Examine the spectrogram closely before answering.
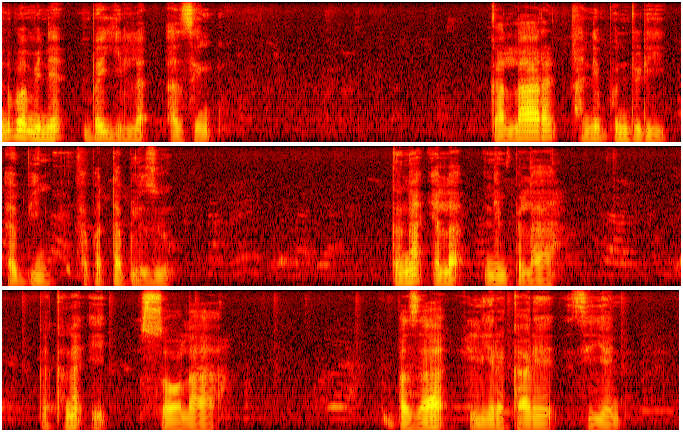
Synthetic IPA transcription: nʊ˦ba˦mɪ˨nɛ˦ | ba˦jḭ˨lːa̰˦ | a˨zɪ˨ŋ | ka˨laː˦ɾɪ˦a˨nɪ˦bʊ˦n˦du˦ɾi˦a˨bi˦ŋa˨ba̰˨ta˦bʊ˨lzu˦˨ | ka˨ŋa˦ʔɛ˨la˨nɪ˦m˦pɪ˨laː˨˦ | ka˨ka˨ŋa˦ʔɪ̰˨ | sɔː˦laː˨˦ | ba˨zaː˨˦lɪ˨ɾa˦kaː˨ɾɪ˦ɛ˦z̥i˨jɛ˦˨n˨

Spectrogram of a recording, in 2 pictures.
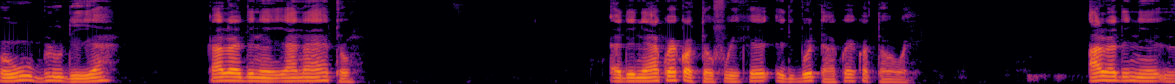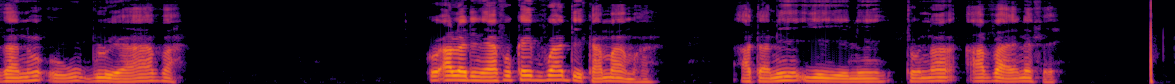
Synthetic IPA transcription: o˨wu˦blu˦de˨ja˦ | ka˦lʊ˦ɛ˨dɪ˨nɪ˨ja˧nã˦ɛ˦tʊ˨ | ɛ˨dɪ˨nɪ˨a˨˦kʊ˦ɛ˦kɔ˨tɔ˨fu˨e˨kɛ˦e˨di˨ɡ͡bo˦ta˨kʊ˦ɛ˦kɔ˨tɔ˨wɛ˨ | a˦lɛ˨dɪ˦nɪ˧˨za˨nʊ̃˦ʔo˨wu˦blo˨e˨a˨˦va˦˨ | kʊ˦ʔa˦lʊ˦ɛ˨dɪ˨˦nɪ̃˧a˨fʊ˦ka˦i˦vu˦a˦dɪ˦˨ka˨˦mã˦˨mã˨ | a˨ta˨mĩ˦je˨je˨nɪ˨tʊ˨nã˦a̰˦va˦˨ɛ˨˦nɛ˦˨fɛ˨

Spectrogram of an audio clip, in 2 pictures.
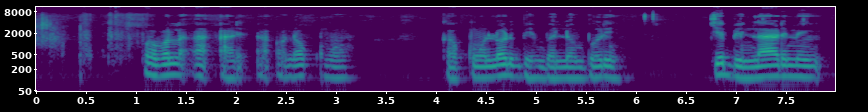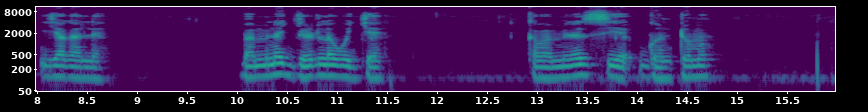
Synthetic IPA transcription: pɔ˦bʊ˦la˦ʔa˨a˨ɾɪ˨a˨ʔɔ˨nɔ˦kʊ̃˨ɔ˦ | ka˨ku˨ŋɔ˨lɔ˦ɾɪ˦bi˨n˨ba˨lo˨mbo˨ɾi˦ŋ | t͡ʃɛ˦bi˨nlaː˦ɾɪ˦mɪ˦nja˦ɣa˨lɛ˨ | ba˨mɪ˦nɛ˦d͡ʒɪ˨ɾɪ˦la˦wʊ˨d͡ʒɛ˨ | ka˨ba˨mɪ˨nɛ˦si˦ɛ˨ɡo˨nto˦mo˦

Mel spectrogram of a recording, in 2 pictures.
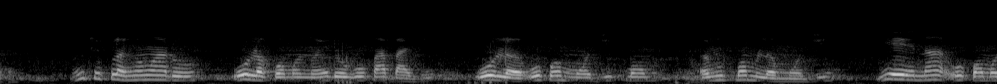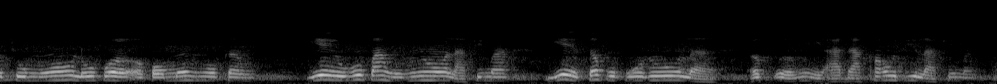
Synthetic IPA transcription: ŋũ˦t͡ʃu˦k͡plə˨ɲɔ̃˦ŋ˦a˦ɖə˦wʔo˦lə˨xɔ˨mə˨nɔ̃˨e˦ɖə˦wo˦ɸa˦ba˨d͡ʑi˦wo˦lə˨wʔo˦ɸə˦mɔ̃˨d͡ʑi˦k͡pɔ˦mə˨nũ˦k͡pɔ˦mlə˨mɔ̃˨d͡ʑi˦ | je˦nã˦wo̰˦xɔ˨mə̃˨t͡ʃo˨mũ˨a˦wo˦lə˨wo˦ɸə˦˨xɔ˨mɔ̃˦ŋũ˦wo˦kə˦ŋũ˦ | je˦wo˦ɸa˦ɦũ˨ɦũ˦i˦ɦɔ̃˦la˨fi˦mã˦ | je˦˨sə̃˦ɸo˨ɸo˦ɖə˦wo˦lə˨ | mĩ˨a̰˨ɖa˨ka˦wo˦d͡ʑi˦la˨fi˦mã˦

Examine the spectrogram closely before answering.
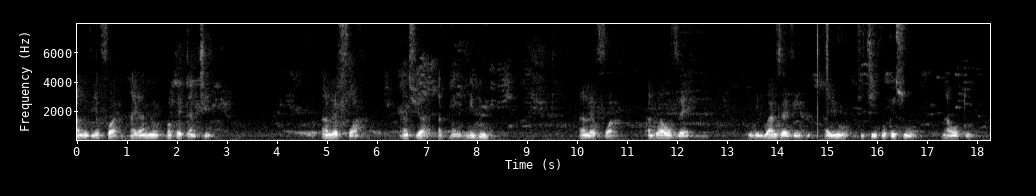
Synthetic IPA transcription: a˨lu˨vi˦ɛ˦fɔ˦˨a˨a˨ja˦nũ˦wɔ˦pɛ˦t̪ã˨t͡ʃe˨ | a˦lɛ˨fɔ˨a˨ | a˦si˦a˨a˨k͡po˨ɲĩ˦ɖu˦ | a˦lɛ̰˨fɔ˨a˨ | a˨ɖo˦a˦wo˦vɛ˨ | i˨bi˨ɡ͡bo˦a˦zɛ˨vi˨a˨jo˦t͡ʃi˦t͡ɕi˦ko˦ke˦su˦˨ | nã˦wo˦t̪o˨

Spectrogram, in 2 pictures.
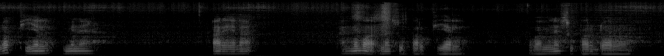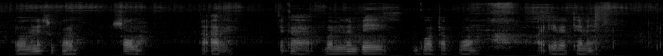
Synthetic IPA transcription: lɔ˦pʰɪ˨jɛ˦lmɪ˦nɛ˦ | a˨ɾɪ˨˦la˦ | kʰa˨nʊ˦ba̰˨na˦su˨pa˦ɾɪ˦pɪ˨ɛ˦l | ka˨ba˨mɪ˦nɛ˦su˨pa˦ɾdɔ˦ɾ | ka˨ba˨mɪ˦nɛ˦su˨pa˨ɾɪ˦ | sɔ˦la˨ | a̰˨ʔa˨ɾɪ̰˨ | t͡ʃɛ˦ka˨ba˨mɪ˦nɛ˦be˦ | ɡɔː˦ta˨pʊ˦ɔ˨ŋ | a̰˨ʔɪ̰˨ɾɛ˨tʰɛ˦nɛ˨

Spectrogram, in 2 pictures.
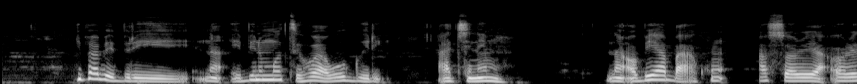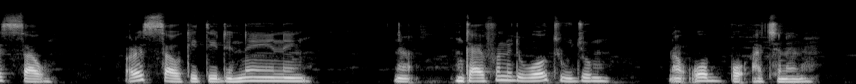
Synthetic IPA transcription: mĩ˦pʰa˦be˨bɾeː˨nã˨ʔe˨bi˦nʊ̃˦mʊ̃˦tʰɪ˨ɦɔ˦a˨wɔ˦ɡʷe˨ɾḭ˨ | a̰˨t͡ɕʰɪ˨nɪ̃˦mʊ̃˨ | nã˨ʔɔ˨bɪ˦a˦ba̰ː˨kʰʊ̃˦ | a˦sɔ˦ɾɪ˦a̰˨ʔɔ˦ɾɪ˦sa˨w | ɔ̰˨ɾɪ˦sa˨wkʰe˨tʰe˨dɪ˨nɪ̃˦nɪ̃˦n | nã˨ | ŋ̩˨kʰa˨ɪ˨fʊ˦nʊ̃˦dɪ˨wɔ˦tʰu˨d͡ʑo˦m | nã̰˨wʔɔ˦bɔ̰˨ʔa˨t͡ɕʰɪ˨nɪ̃˨nʊ̃˦

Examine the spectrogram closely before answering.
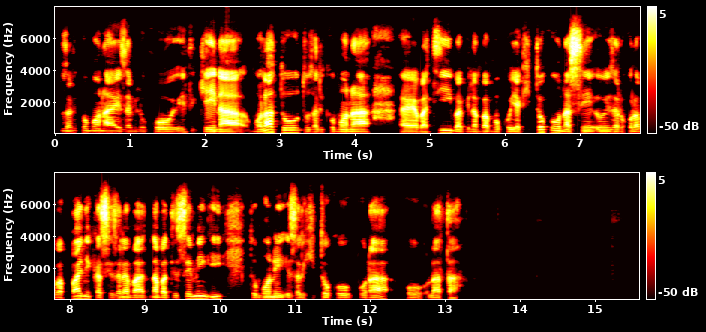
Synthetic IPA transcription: to˨za˨li˦ko˨mɔ˦na˨e˨za˦bi˨lɔ˦kɔ˦e˨ke˨i˦na˨mo˨la˦to˦to˨za˨li˦ko˨mɔ˦na˨ | ba˨tʰi˦ba˨bi˨la˨mba˦mɔ˦kɔ˦ja˨ki̥˨tɔ˦kɔ˦na˨se˦o˦jo˦e˨za˦lo˨ko˦la˨ba˨pa˦ɲe˦ka˨si˨e˨za˨li˦˨na˨ba˨de˨se˦mi˦ŋɡi˦to˨mɔ˦ni˦e˨za˨li˦ki˨tɔ˦kɔ˦po˦na˨ | ko˨la˦ta˨

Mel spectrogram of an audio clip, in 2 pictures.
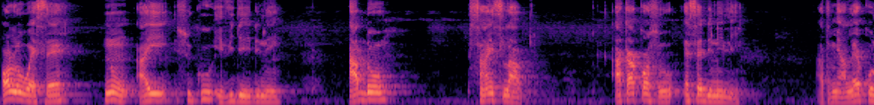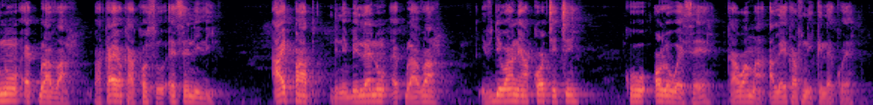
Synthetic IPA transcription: ɔ˦lʊ˦wɛ˨sɛ˦ | nʊ̃˦a̰˨jɪ˦su˨ku˦e˨vi˦d͡ʒe˨dɪ˨nɪ̃˦ | a˨dʊ˦ | sã˦nsla˨b̚ | a̰˨ka˦kɔ˦sʊ˨ɛ˦sɛ˦dɪ˨nɪ̃˨lḭ˨ | a̰˨tʊ˨mɪ˨a˨lɛ˦kʊ˦nʊ̃˦ɛ˨k͡pla˨va˨ | ba̰˨ka˦jɔ˦ka˨kɔ˦sʊ˨ʔɛ˦sɛ˦ni˨lḭ˨ | a˦i˦pa˨ddɪ˨nɪ˨bɪ˨˦lɛ˦nʊ̃˦ʔɛ˨k͡pla˨va˦˨ | e˨vi˦do˦wa˦nɪ̃˨˦a˨kɔ˦t͡ʃɪ˦t͡ʃɪ˦ | kʊ˦ɔ˦lʊ˦wɛ˨sɛ˨˦ka̰˨wa˦mã̰˨ʔa̰˨lɛ˦ka˦fɪ˦ni˨ke˦lɛ̰˨kʊ˨ɛ˦

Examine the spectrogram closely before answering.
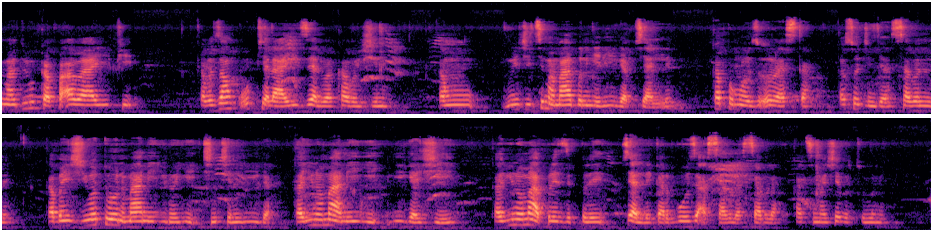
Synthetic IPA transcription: tɨ˨ma˨du˦ɾu˦ka˨pa̰˨ʔa˦baː˦ji˦pi˦e˦ | ka˨bɛ˨za˦ŋkʊ̰˦ʔʊ˦pi˦ɛ˨la˨ji˦zɛ˦lɨ˨ba˨ka˦bɨ˨ʒɪ˦nɨ˨ | ka˨ | mɨ˨nʒi˨ti˦ma˨maː˦ɡ͡bɨ˦n˦jɛ˨liː˦ɡa˨pi˨ɛ˨lːɨ˦ | ka˦pɨ˦mo˦˨zʊ˦ʔʊ˦ɾa˨sɨ̥˨ka˨ka˨so˦d͡ʒɪ˨ndɛ˨n˨sa˦bɨ˦n˦lɨ˨ | ka˨bɨ˨nʒi˨˦wo˦toː˦nɨ˨maː˦mi˦ji˦no˦jɛ˦t͡ʃi˦n˦t͡ʃi˦n˦liː˦ɡa˨ka˨ji˦no˦maː˦˨mi˦˨liː˦ɡa˨ʒeː˨˦ | ka˨ji˦no˦maː˦˨pɨ˦lɨ˦zɨ˨pɨ˨lɨ˦pi˦ɛ˨lːɨ˨ka˨dɨ˨boː˦za̰˦ʔa̰˨sa˦bɨ˦la˨sa˦bɨ˦la˨ka˨tɨ˨ma˨ʒɛ˦bɨ˨toː˦nɨ˨

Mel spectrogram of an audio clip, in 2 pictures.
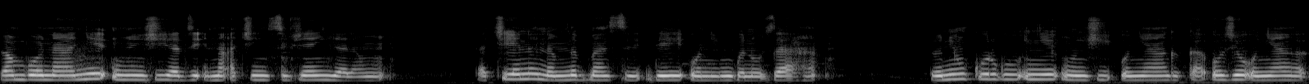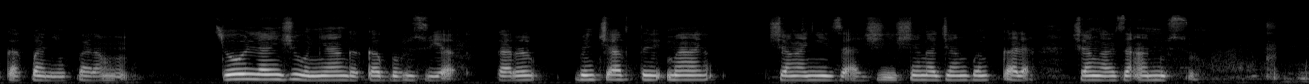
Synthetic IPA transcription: ka˨m̩˦bo˨˦naː˨ɲɛ˦ŋu˨n̩˦ʒi˦ja˨dɪ˦ʔna̰˨ʔt͡ʃi˦n˦sɨ˦vɛ˦n˦jɛ˨la˨ŋu˦ | ka˨t͡ʃe˦nɨ˦nɨ˨m˦nɨ˦ba˦nsɨ˦deː˦ʔo˨ni˦ŋ͡mɡ͡bɨ˨no˨zaː˦ɦa˦ | d̥o˨ni˦ŋ˦ku˦ɾɨ˦ɡu˦ɲɛ˦ŋu˨n˦ʒi˦o˨ɲa˦ɡa˨a̰˨ʔo˦ʒɛ˦o˨ɲaː˦ŋɡa˨ka˨k͡pa˦ni˨ŋ͡mk͡pa˦ɾa˦ŋṵ˨ | do˦la˦n˦ʒi˦o˨ɲaː˦ŋɡa˨ka˨ɡ͡bɨ˨ɾɨ˦zu˨ja̰˨ | ka˨ɾɨ˦ | bɨ˦n˦t͡ʃa˦ɾtɨ˦maː˦ | ʃɛ˦ŋa˨ɲɛ˦za̰˨ʔʒi˦ʃɛ˦ŋa˦d͡ʒa˦ŋɡ͡bɨ˦ŋka˦la̰˨ | ʃɛ˦ŋa˨za˦ʔa˦nu˨su˨

